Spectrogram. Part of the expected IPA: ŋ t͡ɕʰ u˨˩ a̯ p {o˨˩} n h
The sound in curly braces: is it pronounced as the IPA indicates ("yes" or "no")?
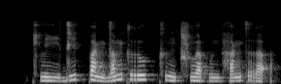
no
